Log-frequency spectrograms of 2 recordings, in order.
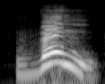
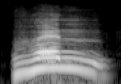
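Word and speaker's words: when: तो हम लोग इसका उच्चारण क्या करेंगे? व्हेन।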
